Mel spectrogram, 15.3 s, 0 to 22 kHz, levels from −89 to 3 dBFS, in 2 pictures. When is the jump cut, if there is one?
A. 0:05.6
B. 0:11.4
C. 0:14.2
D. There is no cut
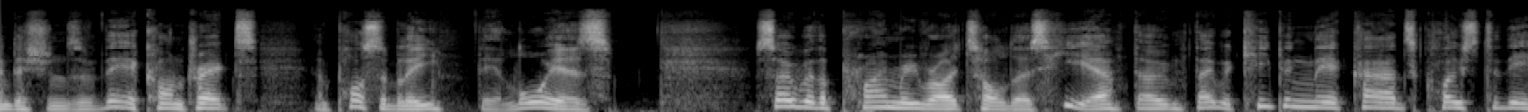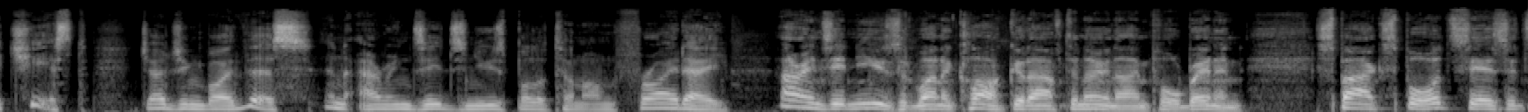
D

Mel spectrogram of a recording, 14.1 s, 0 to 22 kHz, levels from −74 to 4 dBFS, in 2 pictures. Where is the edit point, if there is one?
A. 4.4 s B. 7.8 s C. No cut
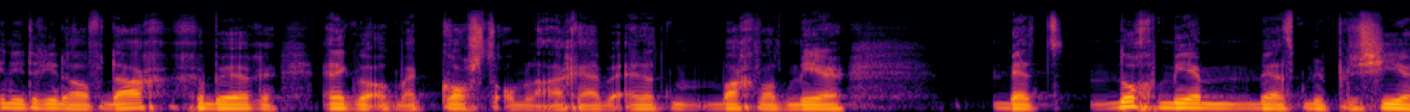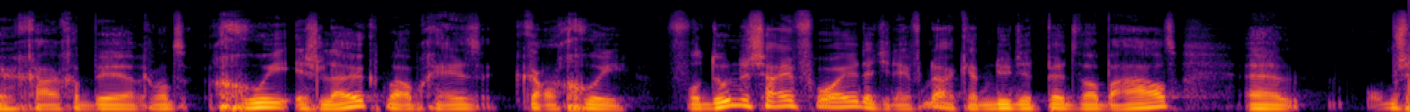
B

